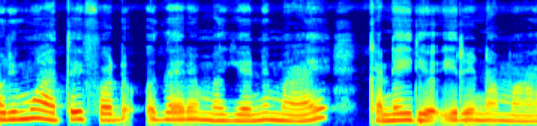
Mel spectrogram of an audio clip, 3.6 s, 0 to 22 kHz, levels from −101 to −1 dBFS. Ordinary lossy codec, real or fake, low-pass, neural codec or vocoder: none; fake; none; vocoder, 44.1 kHz, 128 mel bands every 256 samples, BigVGAN v2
